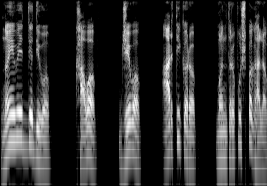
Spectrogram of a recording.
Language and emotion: Goan Konkani, neutral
